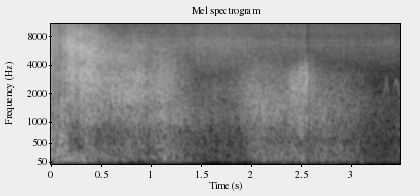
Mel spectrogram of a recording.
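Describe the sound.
A long-range sniper rifle shot rolls out as a deep, rumbling boom. Two broad swells of low noise rise and fade, one at the start and another later on, with no voices.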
